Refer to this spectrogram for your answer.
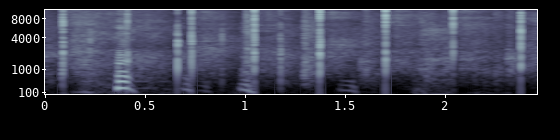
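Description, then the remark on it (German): Scattered applause by the audience at the Tattoo Expo 2023, clapping for themselves: a dozen or so sharp, irregular hand claps rather than a dense roar, with brief bits of voice slipping in between. “Applaus für euch.”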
